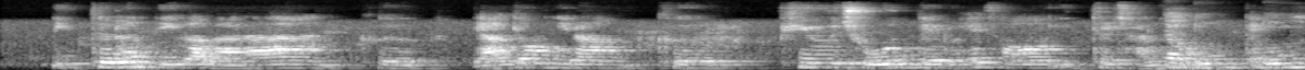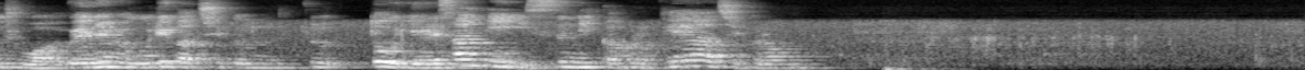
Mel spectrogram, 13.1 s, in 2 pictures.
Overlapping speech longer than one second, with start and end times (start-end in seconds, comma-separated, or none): none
